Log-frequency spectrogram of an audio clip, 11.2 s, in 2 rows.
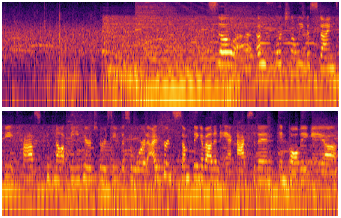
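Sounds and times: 
roaring applause: 0:00.0 - 0:05.6
speech: 0:03.6 - 0:11.2.

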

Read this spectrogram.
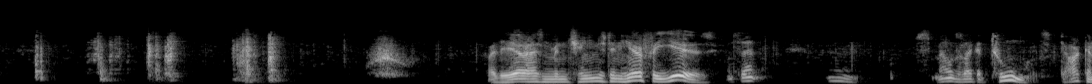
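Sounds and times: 
wooden door being opened: 0:00.4 - 0:03.0
speech: 0:04.9 - 0:07.7, 0:08.3 - 0:10.9.

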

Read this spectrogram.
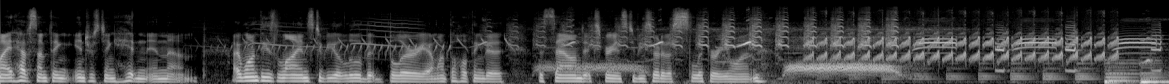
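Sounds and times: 
speech: 0:00.0 - 0:08.4
several car alarms: 0:09.1 - 0:11.6.

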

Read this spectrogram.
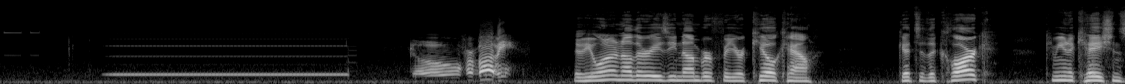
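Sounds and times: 
phone call ringing on speakerphone: 0:01.0 - 0:03.5
speech: 0:04.7 - 0:08.2, 0:09.0 - 0:11.2.

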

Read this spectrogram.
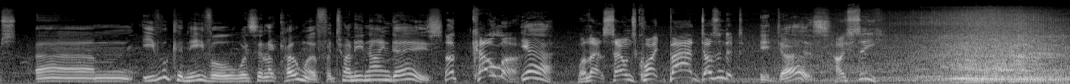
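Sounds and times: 
speech: 0:00.4 - 0:09.0
monster truck engines revving: 0:05.8 - 0:10.6.

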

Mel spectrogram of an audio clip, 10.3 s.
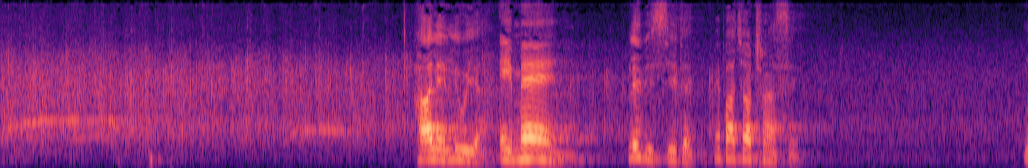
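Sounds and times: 
audience clapping: 0:00.0 - 0:07.9
speech: 0:04.2 - 0:08.1.

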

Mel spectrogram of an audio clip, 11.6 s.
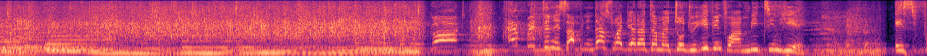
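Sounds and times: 
crowd clapping: 0:00.0 - 0:07.4
speech: 0:06.8 - 0:10.3, 0:11.2 - 0:11.5.

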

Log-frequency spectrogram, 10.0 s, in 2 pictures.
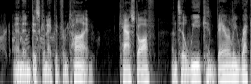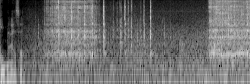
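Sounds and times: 
speech: 0:00.3 - 0:06.2
rotary phone dial clicks: 0:05.8 - 0:08.5
rotary phone dial turning: 0:05.8 - 0:08.5, 0:09.1 - 0:10.0.

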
